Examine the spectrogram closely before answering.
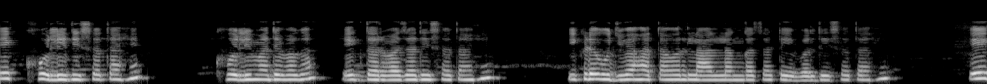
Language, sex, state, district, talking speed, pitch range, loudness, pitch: Marathi, female, Maharashtra, Solapur, 115 wpm, 215-265 Hz, -16 LUFS, 225 Hz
